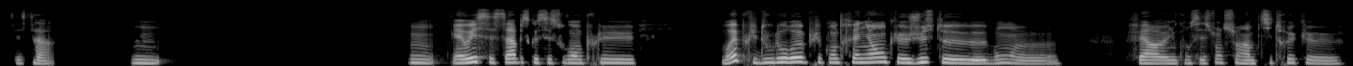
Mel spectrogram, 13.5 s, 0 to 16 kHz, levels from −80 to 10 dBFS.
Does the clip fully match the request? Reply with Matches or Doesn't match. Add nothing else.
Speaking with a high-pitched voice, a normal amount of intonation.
Matches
